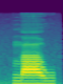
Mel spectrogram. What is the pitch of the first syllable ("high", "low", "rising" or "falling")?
high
